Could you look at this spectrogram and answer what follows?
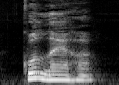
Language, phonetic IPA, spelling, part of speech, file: Ukrainian, [kɔˈɫɛɦɐ], колега, noun, Uk-колега.ogg
- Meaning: colleague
